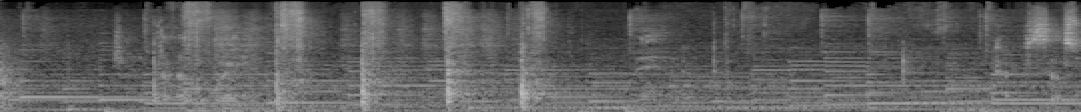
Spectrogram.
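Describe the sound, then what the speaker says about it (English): A knife chops onion on a cutting board with a handful of sharp, close thuds, several landing in quick succession, under background music and a voice. "Cut yourself some chopped onion."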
